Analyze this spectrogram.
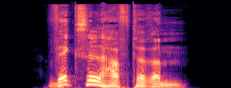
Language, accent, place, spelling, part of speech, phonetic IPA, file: German, Germany, Berlin, wechselhafterem, adjective, [ˈvɛksl̩haftəʁəm], De-wechselhafterem.ogg
- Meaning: strong dative masculine/neuter singular comparative degree of wechselhaft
